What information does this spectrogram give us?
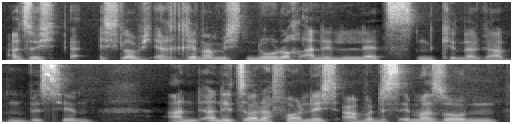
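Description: Halting young man on a podcast, dry sound. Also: a little high, flat delivery, darkish tone, no room sound. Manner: halting, many fillers and restarts. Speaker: podcast co-host. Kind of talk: casual conversation. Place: living in a city abroad.

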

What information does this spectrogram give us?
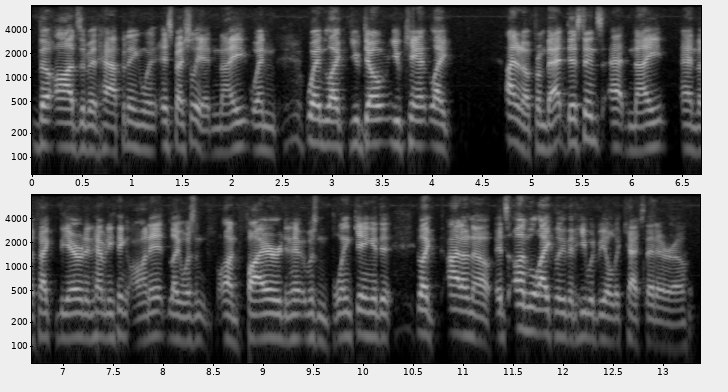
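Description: A man's voice: medium pitch, steady tone, quick pace, fairly bright tone. A man hosting a podcast, chatting casually about TV shows in an informal way with some mild swearing. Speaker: podcast host.

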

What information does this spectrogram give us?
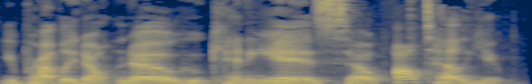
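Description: An actress at a table read playing a determined radio host who was fired, and who talks in an earnest, pleading way. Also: female voice, on the low side, fairly even intonation, a little fast, fairly bright tone. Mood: confident.

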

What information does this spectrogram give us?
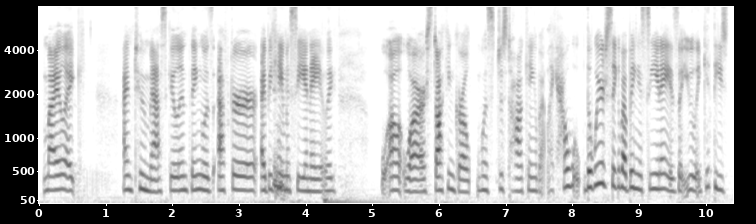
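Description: A woman's voice: medium pitch, fairly quick, smooth, no room sound. A young woman co-hosting a podcast, chatting animatedly with lots of "like" and acted-out quotes. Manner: animated, filler-heavy, acts out quotes. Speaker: podcast co-host. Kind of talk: casual chat.

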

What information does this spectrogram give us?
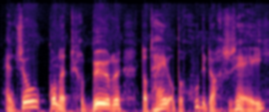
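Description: A man's voice: mid-range voice, huge pitch swings, unhurried, dark tone. A man narrating a satirical fairy tale as storyteller, expressively and with wry asides to the listener.

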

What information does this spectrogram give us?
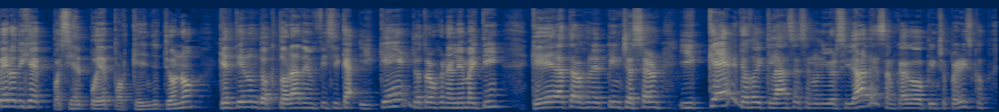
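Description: Joking Mexican man, bright voice. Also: high-pitched, moderate pace. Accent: Mexican Spanish. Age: 30s. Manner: joking, profane, playful. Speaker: podcast host. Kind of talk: casual live-stream chat reading comments.

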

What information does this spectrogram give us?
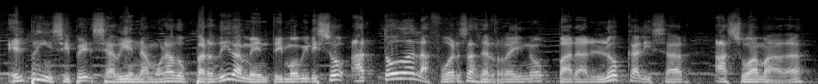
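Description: A man's voice: mid-range voice, sing-song, moderate pace, hardly any pauses. A man with an Argentine accent narrating a storybook parody as part of a comic radio theatre show. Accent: Argentine, Rioplatense. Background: music.

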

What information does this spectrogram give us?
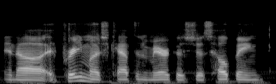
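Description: Lowish voiced dude cohosting a movie chat, rambly and repetitive, super casual, dry muffled audio. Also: male voice, fast talker, pushed and bright, smooth, no room sound. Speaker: movie review co-host. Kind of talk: casual film review chat. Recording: dull lo-fi sound.

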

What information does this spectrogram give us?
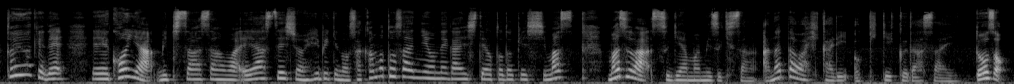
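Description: A woman's voice: fairly high pitch, lively intonation, brisk. A woman hosting a local radio show, speaking politely and conversationally as she addresses her listeners. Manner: polite, conversational, often seeking agreement from listeners. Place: radio studio.

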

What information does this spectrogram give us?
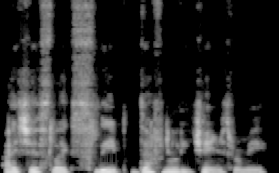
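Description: A woman's voice: on the low side, animated, normal speed, breathy edge, no echo. A young woman with a Caribbean accent co-hosting a casual podcast, congested from a head cold and talking in a candid, laid-back way. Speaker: podcast co-host. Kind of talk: casual chat.

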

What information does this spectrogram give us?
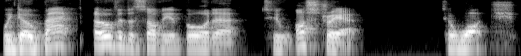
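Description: A man's voice: on the high side, takes it slowly. A man hosting a comedy podcast quiz, teasing his co-host in casual banter. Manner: playful, teasing quizmaster.

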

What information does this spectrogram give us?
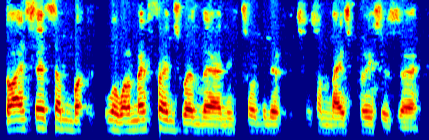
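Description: A husky-voiced man with a Caribbean accent chatting casually, telling things in an animated way. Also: mid-range voice, moderate pace, no echo, lo-fi sound. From Trinidad. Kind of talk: casual chat.

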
